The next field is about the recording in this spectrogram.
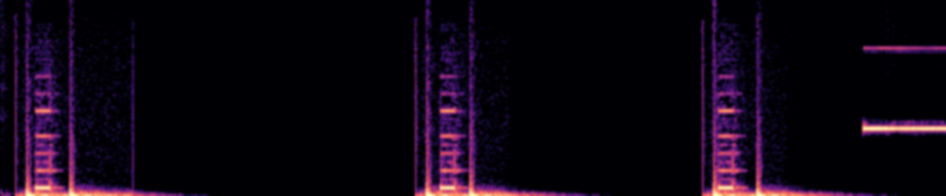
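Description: A heartbeat sound effect plays three slow, deep double thumps spaced a few seconds apart. A steady, high-pitched electronic beep follows at the end. No one speaks.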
